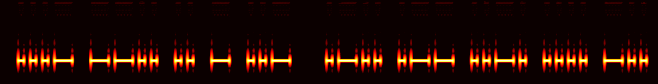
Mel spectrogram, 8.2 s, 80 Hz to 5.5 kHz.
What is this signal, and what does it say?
Morse code, heard as a keyed tone, about 16 wpm, 800 Hz. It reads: VZITU LWFHD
